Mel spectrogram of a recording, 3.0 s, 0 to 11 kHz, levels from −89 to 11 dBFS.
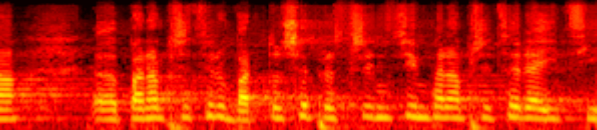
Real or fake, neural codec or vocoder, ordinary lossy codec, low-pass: real; none; Opus, 16 kbps; 9.9 kHz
